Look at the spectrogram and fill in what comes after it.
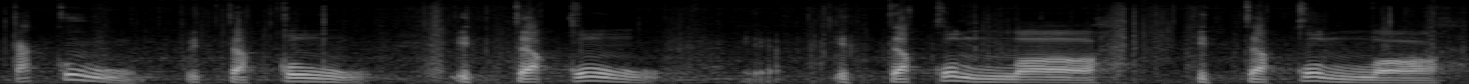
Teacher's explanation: ketika kita melafazkan huruf q itu seolah-olah ada yang apa namanya tertahan ada yang sedikit menyangkut di kerongkong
